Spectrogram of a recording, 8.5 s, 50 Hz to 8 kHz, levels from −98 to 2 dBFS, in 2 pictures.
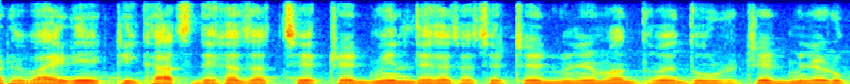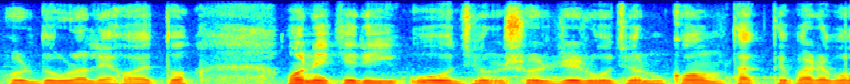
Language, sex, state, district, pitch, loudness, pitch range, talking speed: Bengali, male, Tripura, West Tripura, 105 Hz, -20 LUFS, 100-110 Hz, 160 wpm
